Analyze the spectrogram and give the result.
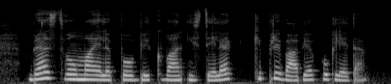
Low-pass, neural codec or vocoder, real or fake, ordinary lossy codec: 19.8 kHz; none; real; none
